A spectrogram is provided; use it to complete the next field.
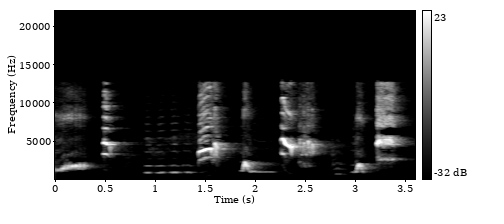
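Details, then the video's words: White-rumped shama singing a lure song full of fill phrases: a loud, clear sequence of varied whistled notes, some steady and some sharply rising, in short bursts separated by brief pauses. "pancingan murai batu gacor full isian"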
